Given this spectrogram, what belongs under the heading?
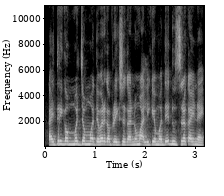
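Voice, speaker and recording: A woman narrates a voice-over recap of a TV serial episode in a chatty, amused manner. Her voice is high. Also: little pitch movement, racing, a little mellow.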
